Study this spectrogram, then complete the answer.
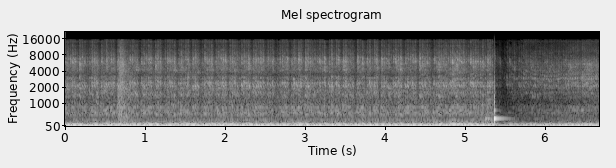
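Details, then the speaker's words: Newly built custom Falcon with a 1990s V8 and a single Walker Quiet Flow 3-stage muffler into a Y-pipe; deep, even idle rumble with a soft rolling gurgle heard at the tailpipe; healthy. "It's nice and quiet inside the car, but you let it get a little bit of a gurgle out the back."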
